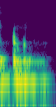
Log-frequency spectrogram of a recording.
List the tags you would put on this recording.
Sound effects > Electronic / Design
ui
interface
game

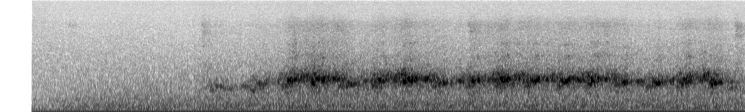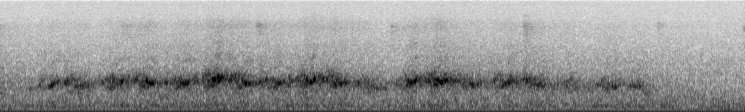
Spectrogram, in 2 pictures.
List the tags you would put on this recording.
Sound effects > Human sounds and actions
man
swing
rope
action

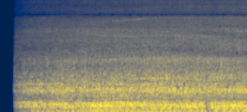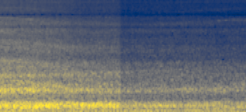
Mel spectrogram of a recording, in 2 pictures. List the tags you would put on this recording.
Sound effects > Vehicles
hervanta
bus
finland

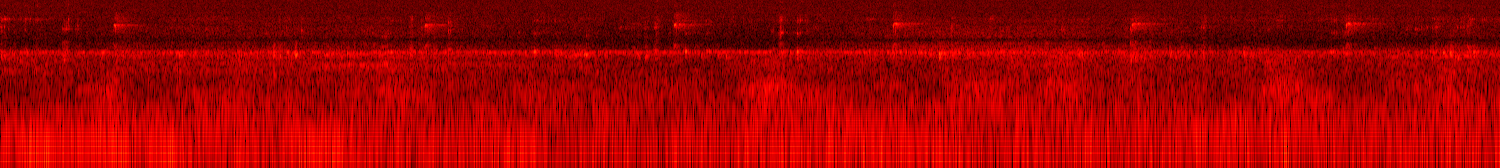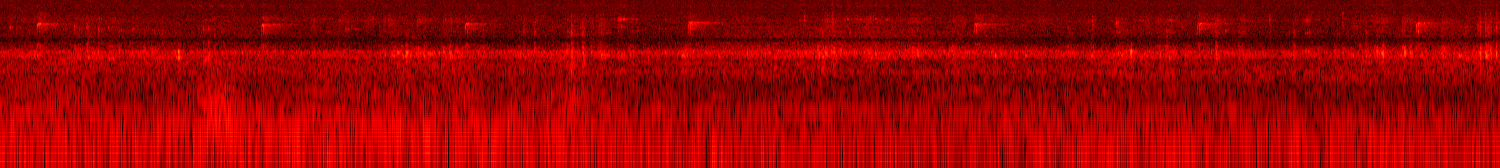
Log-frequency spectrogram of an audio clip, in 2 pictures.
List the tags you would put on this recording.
Soundscapes > Nature
weather-data
artistic-intervention
nature
Dendrophone
raspberry-pi
field-recording
natural-soundscape
alice-holt-forest
phenological-recording
soundscape
sound-installation
modified-soundscape
data-to-sound

